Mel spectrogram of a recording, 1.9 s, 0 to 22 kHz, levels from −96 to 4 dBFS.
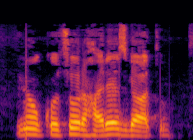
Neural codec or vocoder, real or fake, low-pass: vocoder, 24 kHz, 100 mel bands, Vocos; fake; 10.8 kHz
